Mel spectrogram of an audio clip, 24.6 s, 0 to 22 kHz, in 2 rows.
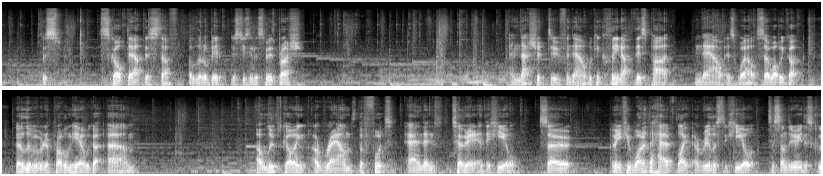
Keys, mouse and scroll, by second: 0.1 click, 0.4 click, 0.6 click, 1.0 middle click, 1.2 shift+middle click, 1.6 click, 1.9 click, 2.1 click, 2.3 middle click, 2.8 click, 3.0 click, 3.3 scroll down 2, 3.4 middle click, 3.9 click, 4.3 click, 4.6 click, 4.9 click, 5.2 click, 5.5 click, 5.8 click, 6.0 click, 6.2 click, 6.4 click, 6.7 click, 7.0 click, 7.2 middle click, 8.2 shift+middle click, 8.4 middle click, 9.0-9.7 scroll up 1, 9.7 middle click, 13.0 Tab, 14.8 click, 15.7 alt+right click, 16.3 middle click, 16.8 scroll down 1, 16.9 middle click, 17.8 middle click, 18.5 middle click, 19.2 middle click, 20.0 shift+middle click, 20.5 shift+middle click, 20.5 scroll up 1, 20.8 shift+scroll down 1, 21.1 middle click, 22.8 middle click, 22.9 shift+middle click.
